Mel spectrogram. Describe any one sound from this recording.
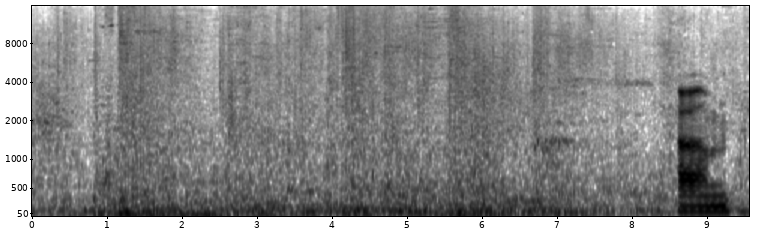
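Game combat effects crackle, whoosh and burst in quick succession.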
